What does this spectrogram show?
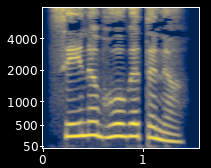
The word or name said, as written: ಸೇನಭೋಗತನ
